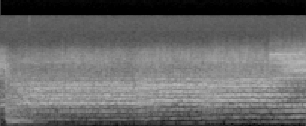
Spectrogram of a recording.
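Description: Buddhist monks chanting a sutra together: a chorus of voices holding long, steady notes.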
